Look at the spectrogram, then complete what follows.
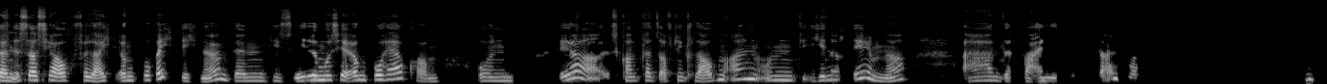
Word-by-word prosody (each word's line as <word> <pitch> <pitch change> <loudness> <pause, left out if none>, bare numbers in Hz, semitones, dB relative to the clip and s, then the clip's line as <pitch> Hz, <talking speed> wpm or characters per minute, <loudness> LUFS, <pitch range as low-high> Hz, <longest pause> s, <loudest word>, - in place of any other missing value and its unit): dann 170 -2 +7
ist - - +2
das 200 -1 +7
ja 195 -3 +6
auch 180 +1 +4
vielleicht 180 -1 +1
irgendwo 185 +4 -1
richtig, 205 - 0
ne? 220 +12 +1
Denn 170 0 -3
die 165 +1 -11
Seele 175 +8 +3
muss 205 0 +3
ja - - +6
irgendwo 210 +2 +4
herkommen. 235 - 0 0.3
Und, 170 0 -5 0.5
ja, 295 -4 +3
es - - -11
kommt 175 -1 -3
ganz 185 -1 -5
auf - - -4
den 180 -1 -9
Glauben 155 +8 0
an 250 +2 +3
und 200 -4 -3
je 185 +5 -4
nachdem, 210 - -1
ne? 160 +10 -2 0.6
Ah, 180 +3 -5
das 155 -4 -6
war - - -1
eine - - -2
sehr 300 - -6 0.3
gute - - -2
Antwort. 275 -1 -3 1.7
Hm. 235 - -3
185 Hz, 165 wpm, -27 LUFS, 170-225 Hz, 1.7 s, dann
